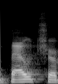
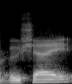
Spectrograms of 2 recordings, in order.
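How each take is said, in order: First: Boucher said as BOW-cher; anglicised pronunciation. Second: Boucher said as boo-SHAY; French-style pronunciation. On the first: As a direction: say Boucher the English way, rhyming with voucher. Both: Shown as a demonstration. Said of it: "whatever way you want to pronounce it".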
